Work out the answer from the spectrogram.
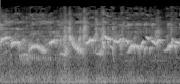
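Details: Chinese hwamei, old and wild-caught, in a cage, sings a quick string of clear whistles, slurred sweeps and short warbled twists, loud and continuous.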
